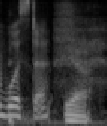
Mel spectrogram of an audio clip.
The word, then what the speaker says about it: Worcester: ended up moving to Worcester Massachusetts wora or however you say ITA yeah it's definitely wora uh we got we ate it wora pizza that's spelled like it sound instead of how it actually is spelled um but uh and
